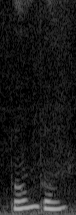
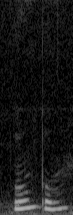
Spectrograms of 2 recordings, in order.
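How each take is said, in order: Both takes have the same delivery.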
